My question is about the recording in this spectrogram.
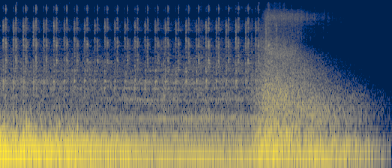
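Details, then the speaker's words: Subaru EJ engine in a VW Syncro Doka conversion, recorded close up at operating temperature: fast, even ticking about four per second over the idle until shutdown from bad hydraulic lifters, later replaced. "today, i show you how to cancel noisy lifter sounds on a Subaru EJ engine exemplary on this beautiful syncro doka listen to that rattling noise close up at operating temperature"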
